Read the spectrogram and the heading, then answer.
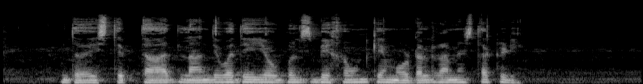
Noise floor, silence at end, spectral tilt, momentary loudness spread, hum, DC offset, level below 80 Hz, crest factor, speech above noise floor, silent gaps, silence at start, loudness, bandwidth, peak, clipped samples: -54 dBFS; 1.25 s; -5 dB/octave; 6 LU; none; under 0.1%; -44 dBFS; 18 dB; 32 dB; none; 0.6 s; -23 LUFS; 11 kHz; -4 dBFS; under 0.1%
